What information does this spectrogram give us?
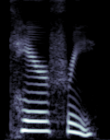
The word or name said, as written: carefree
